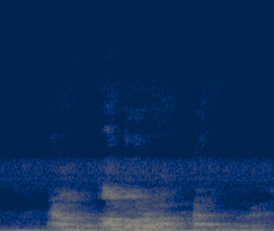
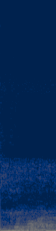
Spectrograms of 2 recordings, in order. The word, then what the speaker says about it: Gomorrah: a very old siddur with a transliteration, the ayin was replaced with the letter G. Yeah, for sure. That's right. Sodom and Amorah. But it's Gomorrah, right?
